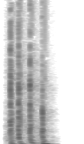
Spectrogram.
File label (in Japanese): カードシャッフル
